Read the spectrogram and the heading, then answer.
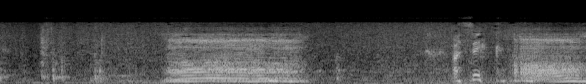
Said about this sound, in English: Because the winner actually is, and let's listen one last time. This is my mom snoring.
